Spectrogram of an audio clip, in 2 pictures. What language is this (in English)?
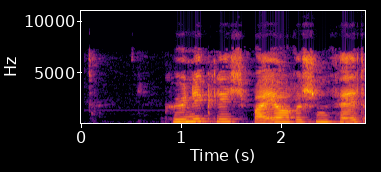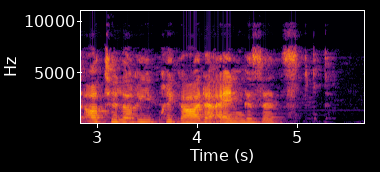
German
